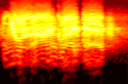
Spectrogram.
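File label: you are on glide path, English ATC Messages; DCS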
